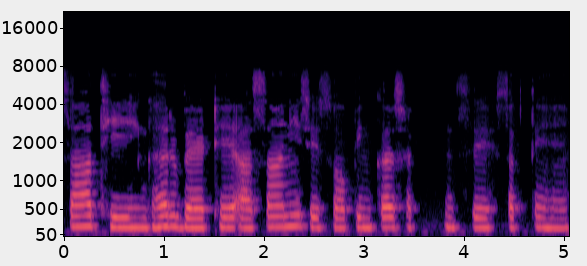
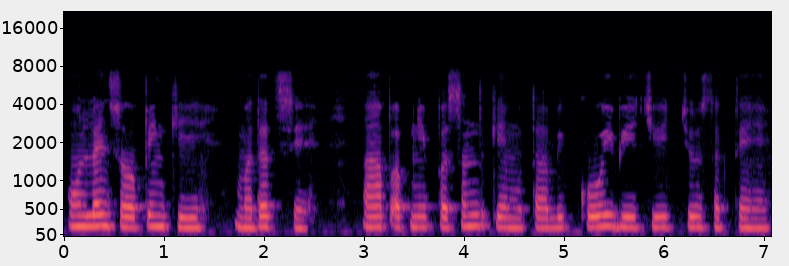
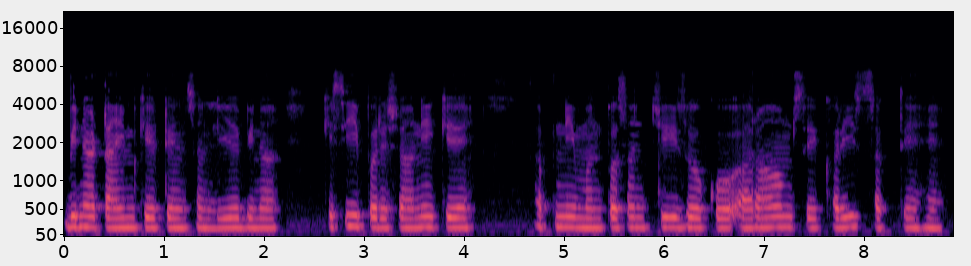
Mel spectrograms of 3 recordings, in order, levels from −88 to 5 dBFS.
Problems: background sounds at intervals, low volume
